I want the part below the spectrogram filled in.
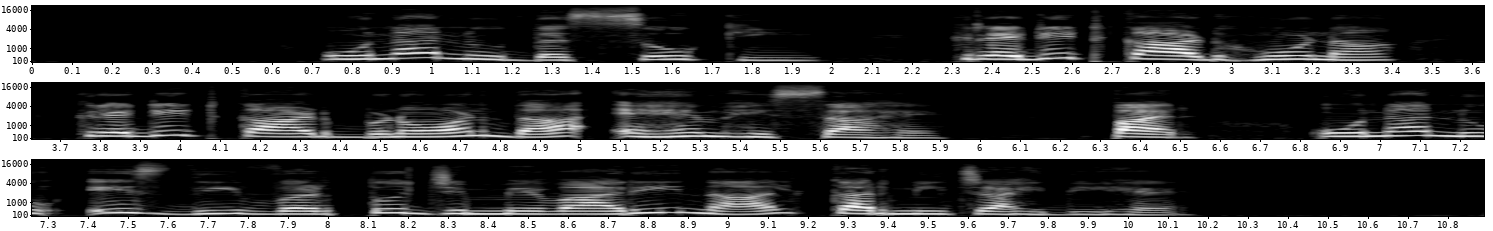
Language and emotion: Punjabi, neutral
